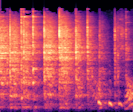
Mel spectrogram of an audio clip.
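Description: A spoon knocking and clattering rapidly against the plastic bowl of a food processor, many quick sharp knocks a second, stopping near the end.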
